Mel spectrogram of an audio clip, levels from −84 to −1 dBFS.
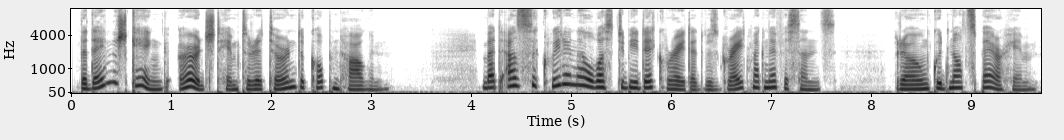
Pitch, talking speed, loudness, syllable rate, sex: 215 Hz, 155 wpm, -19 LUFS, 5.3 syllables/s, female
